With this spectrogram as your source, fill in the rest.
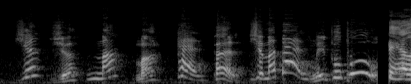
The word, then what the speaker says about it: je m'appelle: Je m'appelle.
